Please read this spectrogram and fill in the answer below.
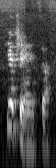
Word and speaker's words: Piacenza: Sabrina, I have already told you that she is from Italy, and she is in fact Piacenza. Is the pronunciation is correct, Sabrina? Bravo, Piacenza.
